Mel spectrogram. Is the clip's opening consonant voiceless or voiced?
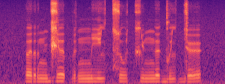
voiced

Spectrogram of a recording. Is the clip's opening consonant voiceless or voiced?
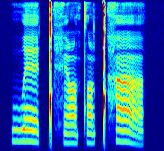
voiced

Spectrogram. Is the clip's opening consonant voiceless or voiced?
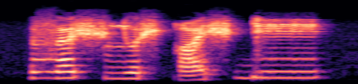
voiced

